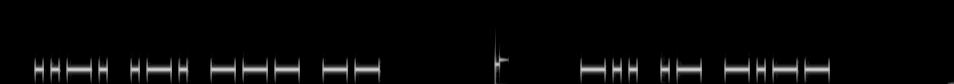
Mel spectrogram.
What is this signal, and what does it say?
Morse code, heard as a keyed tone, about 15 wpm, 700 Hz. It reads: FROM DAY
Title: Sets of 2 Words - New Word Drill - 15wpm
